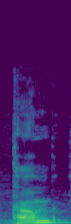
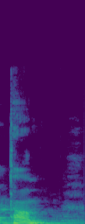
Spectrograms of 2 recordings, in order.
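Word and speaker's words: thumb: Guys last में, अच्छा इसे क्या आप कहते हैं, थंब या थम? तो इसका सही उच्चारण है थम. आपको बोलना है ओनली थम, ना कि थम.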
